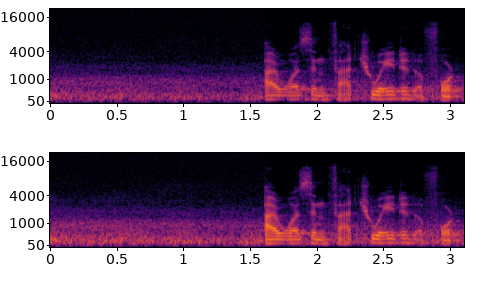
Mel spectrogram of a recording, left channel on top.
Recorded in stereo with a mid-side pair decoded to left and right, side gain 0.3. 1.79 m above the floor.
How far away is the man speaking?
About 0.5 m.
